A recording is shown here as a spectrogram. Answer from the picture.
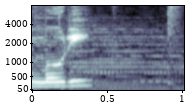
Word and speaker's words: Moody: of the Year Moody whose last name rhymes with Duty he's actually on vacation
